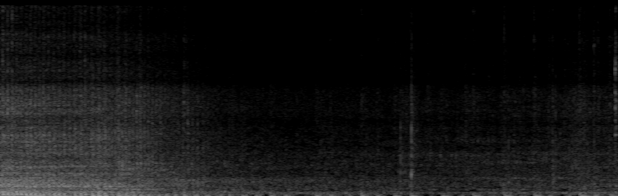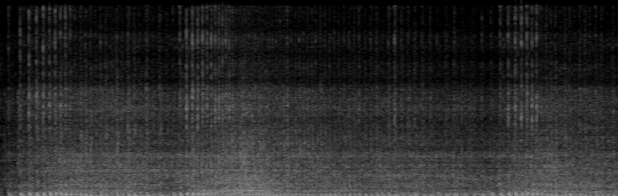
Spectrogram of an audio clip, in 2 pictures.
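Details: Revo Absolute, cold engine: rough, rapid metallic clatter under the single-cylinder idle, rising on throttle blips, heard at the crankcase; noise fades once warm; loose metal part or oil lubrication issue suspected, not confirmed.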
